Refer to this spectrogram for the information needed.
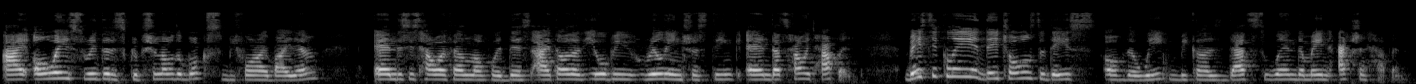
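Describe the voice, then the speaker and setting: A woman's voice: fairly high pitch, steady tone, moderate pace. A young woman with a Bulgarian accent, earnestly reviewing her crime book collection in a casual vlog. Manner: earnest, simple phrasing with frequent "basically". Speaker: book vlogger.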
